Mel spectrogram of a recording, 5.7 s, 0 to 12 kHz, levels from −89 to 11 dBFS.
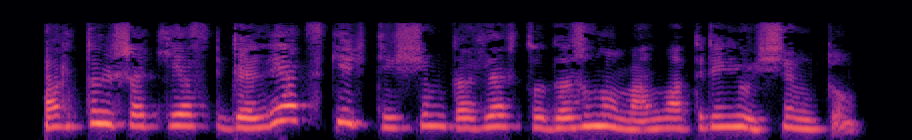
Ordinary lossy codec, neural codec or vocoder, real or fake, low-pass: MP3, 32 kbps; codec, 16 kHz, 2 kbps, FreqCodec, smaller model; fake; 7.2 kHz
